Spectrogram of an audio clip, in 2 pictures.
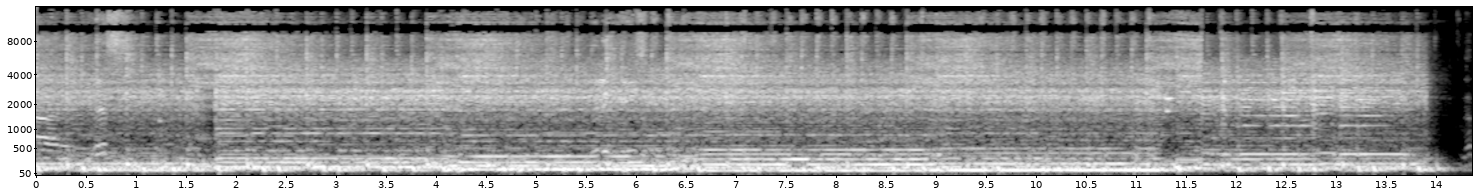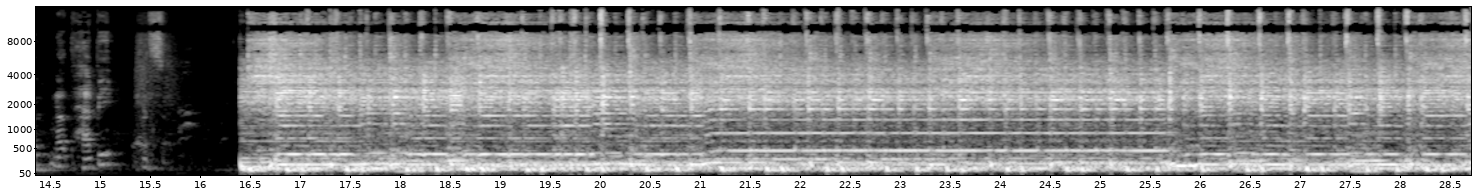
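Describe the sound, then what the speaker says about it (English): Loud, distorted electric guitar power chords in a ska punk style are strummed continuously. The sound cuts out abruptly for about two seconds midway, then resumes at full volume. "I decided to go with power chords after the ska. Very generic, but very easy. I'm playing this."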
